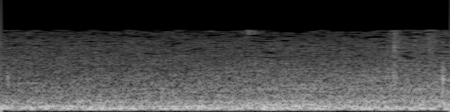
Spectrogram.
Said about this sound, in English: Jason Klein's car can so, get up and uh, go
